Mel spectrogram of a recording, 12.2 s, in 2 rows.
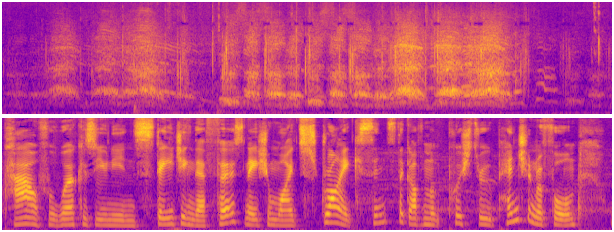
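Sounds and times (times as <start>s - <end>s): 
protesters chanting at pension reform protests in France: 0.0s - 6.1s, 9.6s - 12.1s
speech: 6.2s - 12.1s.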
